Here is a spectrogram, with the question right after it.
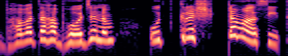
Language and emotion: Sanskrit, happy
